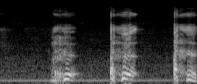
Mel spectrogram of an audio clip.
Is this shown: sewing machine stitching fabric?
no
